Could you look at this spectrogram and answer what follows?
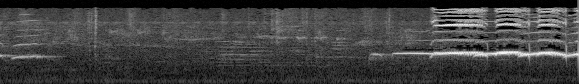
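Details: A female black-throated laughingthrush calls repeatedly to excite males. Faint whistles give way near the end to a loud, sustained, slightly wavering whistle.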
